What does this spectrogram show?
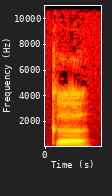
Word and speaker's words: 戈: The first one is this one and is pronounced G in the first tone and is some sort of a weapon.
